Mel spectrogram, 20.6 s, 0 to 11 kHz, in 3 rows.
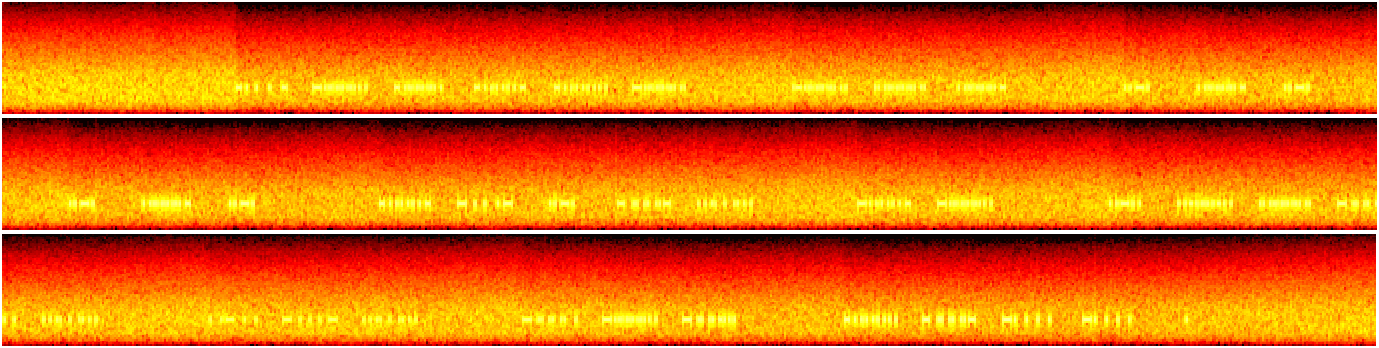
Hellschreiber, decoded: VE6OCB 589 191 191 OM1AX DE IZ8PX TNX FER CALL.

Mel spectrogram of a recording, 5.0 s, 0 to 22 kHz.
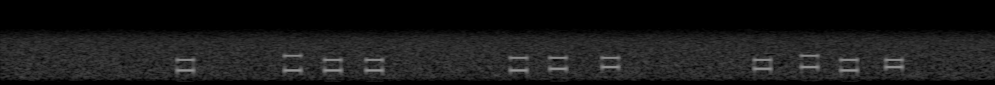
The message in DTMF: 1 311 258 4917

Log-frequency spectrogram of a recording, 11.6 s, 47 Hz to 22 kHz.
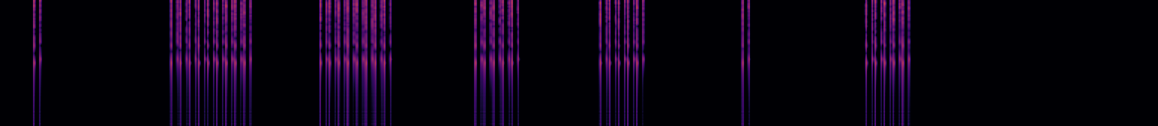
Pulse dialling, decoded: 1 9 8 5 5 1 5

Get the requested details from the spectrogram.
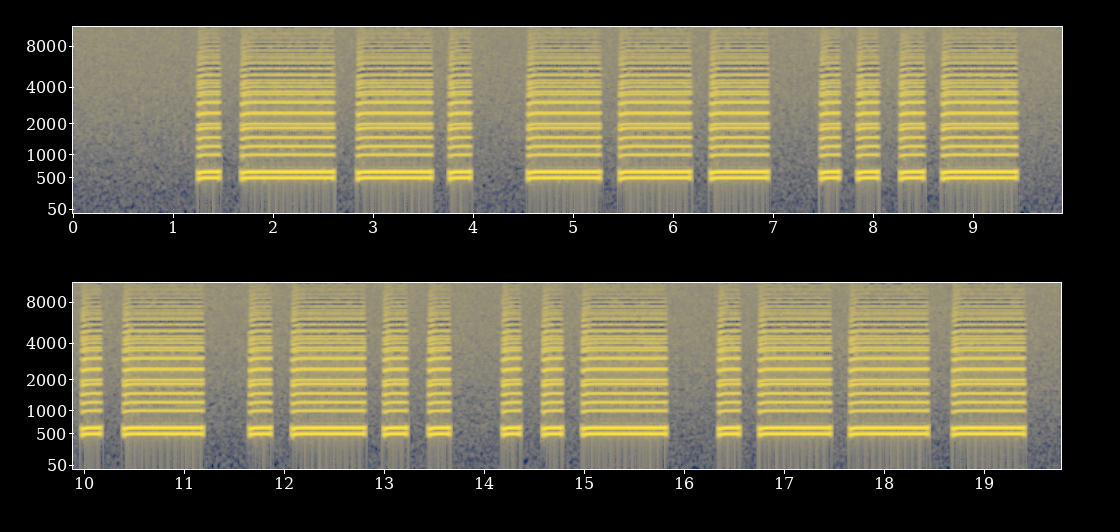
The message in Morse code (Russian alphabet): ПОЖАЛУЙ

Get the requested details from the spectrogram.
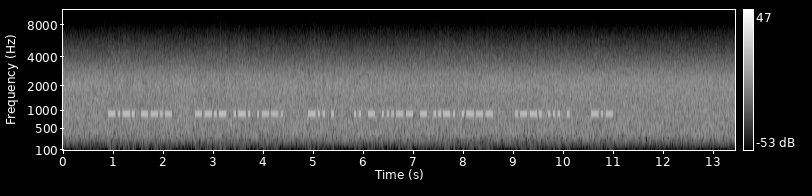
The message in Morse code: CQ QRP DE IT3TFJ PSE K

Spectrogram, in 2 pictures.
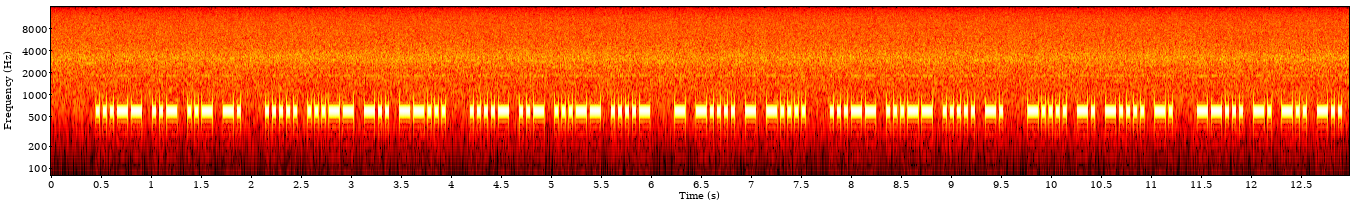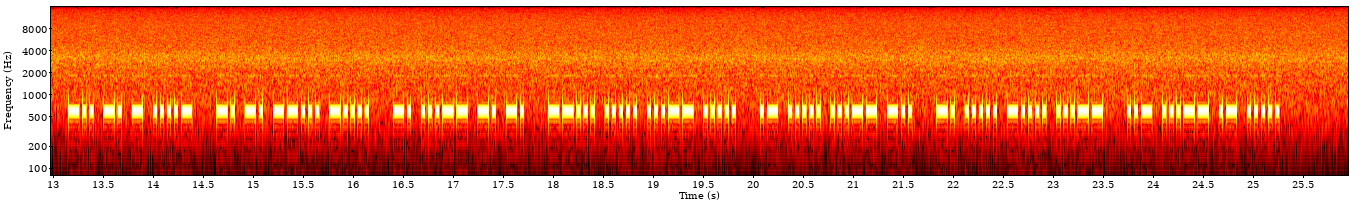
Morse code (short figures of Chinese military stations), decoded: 3229 5387 4234 0606 3359 6969 7988 8904 9976 9399 7535 1538 9563 2315

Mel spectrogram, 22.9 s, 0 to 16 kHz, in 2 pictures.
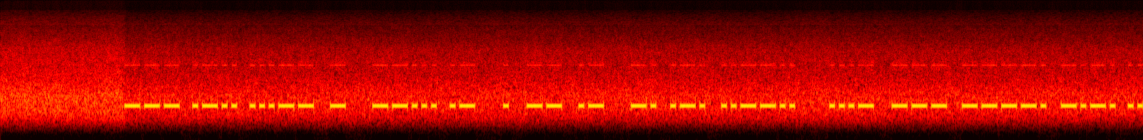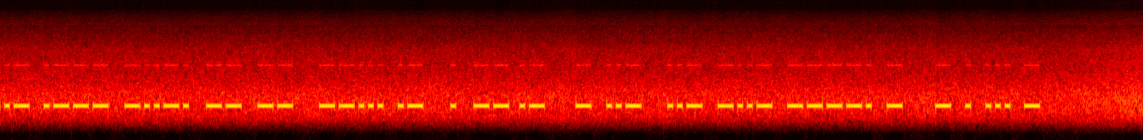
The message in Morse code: OL3T 7A EMA NR? VO9CVJ/MM 7A EMA TU UX9T TEST

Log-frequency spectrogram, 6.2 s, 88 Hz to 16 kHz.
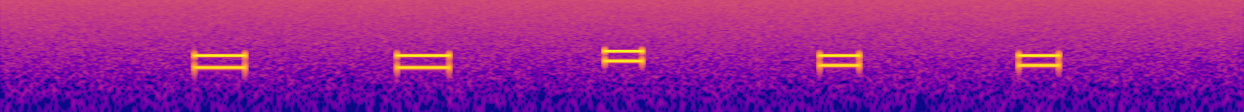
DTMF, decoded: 1 1 # 4 4

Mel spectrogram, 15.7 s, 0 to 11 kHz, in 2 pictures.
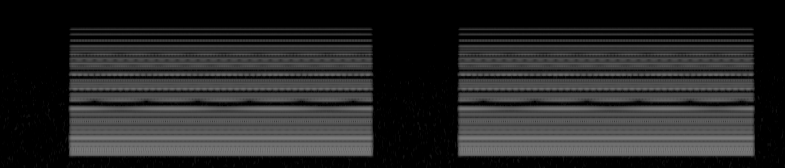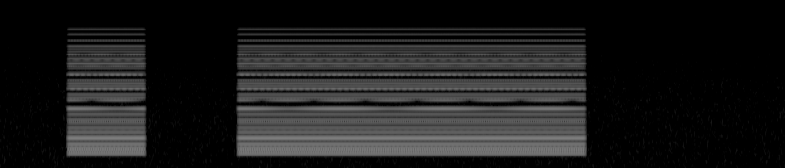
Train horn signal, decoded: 2 long, 1 short, 1 long

